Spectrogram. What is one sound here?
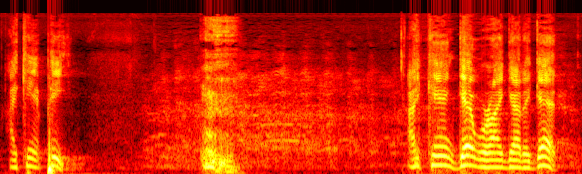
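A middle-aged man speaks calmly into a microphone through a loudspeaker.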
